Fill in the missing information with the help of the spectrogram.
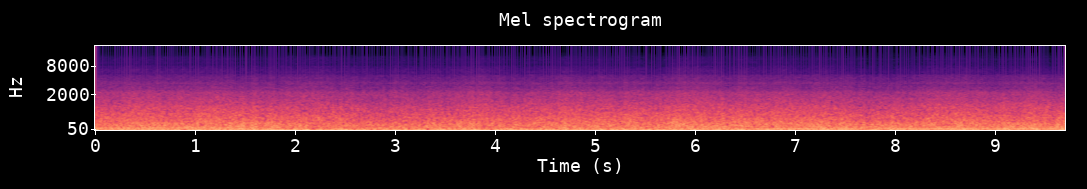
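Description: Motorcycle engine running steadily while riding, mixed with wind rushing over the microphone.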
